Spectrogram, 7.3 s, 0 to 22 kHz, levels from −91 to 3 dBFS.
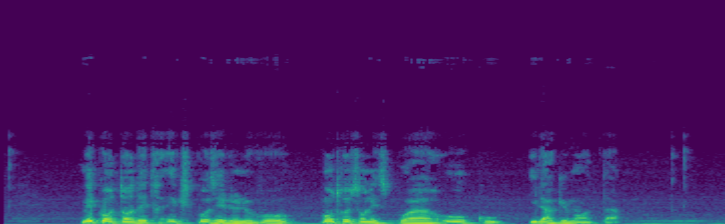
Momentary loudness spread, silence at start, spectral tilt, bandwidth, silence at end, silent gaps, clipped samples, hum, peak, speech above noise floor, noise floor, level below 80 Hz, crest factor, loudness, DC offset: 10 LU; 0.8 s; -9 dB/octave; 7.4 kHz; 0.65 s; none; under 0.1%; none; -2 dBFS; 40 dB; -55 dBFS; -42 dBFS; 14 dB; -16 LUFS; under 0.1%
